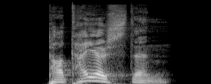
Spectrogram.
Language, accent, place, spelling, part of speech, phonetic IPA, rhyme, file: German, Germany, Berlin, parteiischsten, adjective, [paʁˈtaɪ̯ɪʃstn̩], -aɪ̯ɪʃstn̩, De-parteiischsten.ogg
- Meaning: 1. superlative degree of parteiisch 2. inflection of parteiisch: strong genitive masculine/neuter singular superlative degree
